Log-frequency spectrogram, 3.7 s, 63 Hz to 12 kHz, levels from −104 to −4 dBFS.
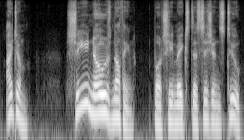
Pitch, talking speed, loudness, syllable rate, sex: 135 Hz, 130 wpm, -18 LUFS, 5.3 syllables/s, male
